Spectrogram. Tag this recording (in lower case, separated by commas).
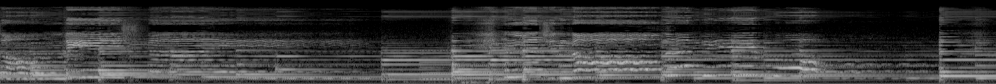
music, female singing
